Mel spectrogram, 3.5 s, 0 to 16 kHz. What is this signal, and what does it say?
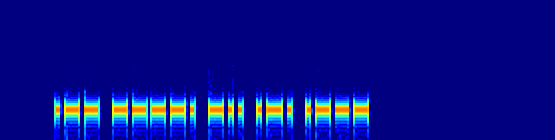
Morse code, heard as a keyed tone, about 40 wpm, 700 Hz. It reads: W9DRJ
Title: USA Call Signs - 5 Characters - Repeated 3x - 40wpm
